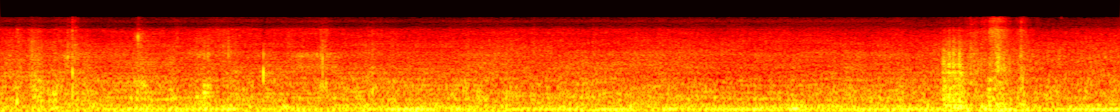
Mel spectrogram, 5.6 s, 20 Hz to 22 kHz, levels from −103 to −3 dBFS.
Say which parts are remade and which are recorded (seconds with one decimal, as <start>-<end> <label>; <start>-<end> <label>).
0.0-4.5 remade; 4.5-5.6 recorded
